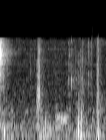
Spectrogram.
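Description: Faint handling noise of a phone being tipped and moved: a few soft clicks and knocks.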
